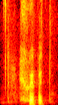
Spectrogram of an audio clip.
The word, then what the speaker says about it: whip: Melt, you gotta pronounce the H in that. Whip it. Whippity. Like that.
